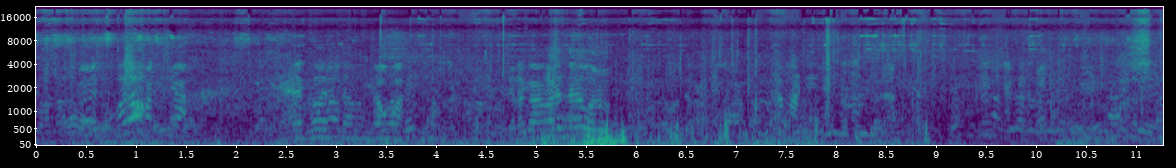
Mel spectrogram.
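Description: Bullock cart race with an aggressive bull charging along the track: rhythmic hoof clatter and rumbling movement swell to a loud burst midway, set in a noisy outdoor crowd with steady excited talk over it.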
